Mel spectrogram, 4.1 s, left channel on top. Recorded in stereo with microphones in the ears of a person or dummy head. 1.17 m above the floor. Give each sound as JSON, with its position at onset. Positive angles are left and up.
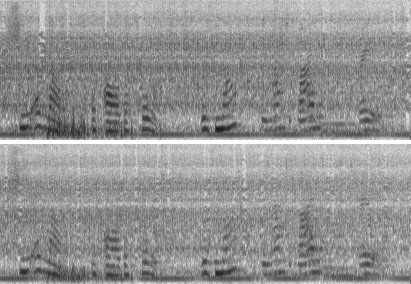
{"t": 0.1, "sound": "a woman speaking", "side_deg": 25, "distance_m": 0.7}
{"t": 2.6, "sound": "a woman speaking", "side_deg": 20, "distance_m": 6.0}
